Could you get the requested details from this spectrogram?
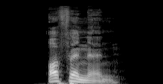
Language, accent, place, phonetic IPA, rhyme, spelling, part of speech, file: German, Germany, Berlin, [ˈɔfənən], -ɔfənən, offenen, adjective, De-offenen.ogg
- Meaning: inflection of offen: 1. strong genitive masculine/neuter singular 2. weak/mixed genitive/dative all-gender singular 3. strong/weak/mixed accusative masculine singular 4. strong dative plural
